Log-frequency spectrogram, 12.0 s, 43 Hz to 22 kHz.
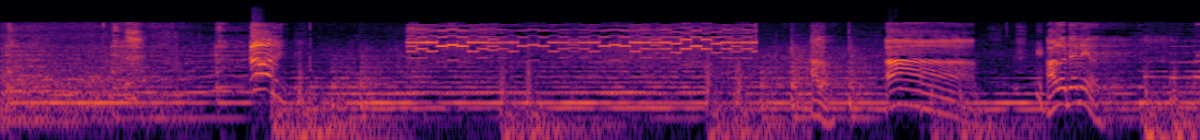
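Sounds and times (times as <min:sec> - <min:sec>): background music: 0:00.0 - 0:12.0
mobile phone ringtone beeping: 0:04.1 - 0:07.6.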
